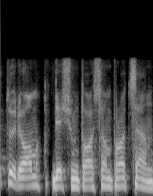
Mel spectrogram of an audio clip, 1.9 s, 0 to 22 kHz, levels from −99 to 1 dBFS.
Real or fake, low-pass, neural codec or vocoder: real; 7.2 kHz; none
